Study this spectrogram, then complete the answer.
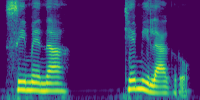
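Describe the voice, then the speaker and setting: Woman reading a sharp, commanding female lawyer in a storybook; mellow, close and dry. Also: sits low, dry recording. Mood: brisk, firm. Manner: brisk and commanding. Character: sharp, direct woman lawyer and old friend. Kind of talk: scripted storybook narration.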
